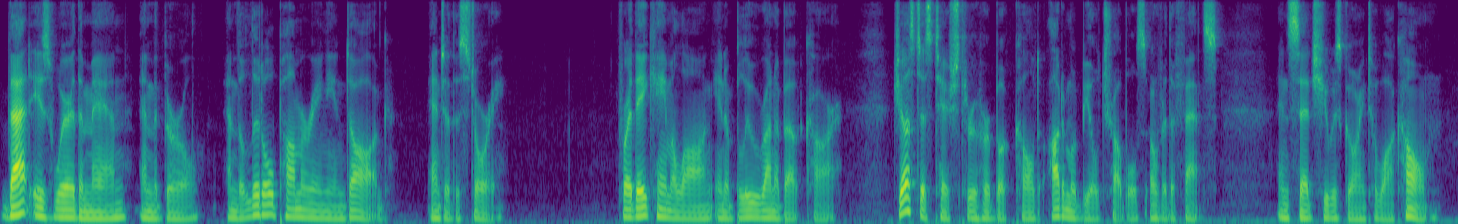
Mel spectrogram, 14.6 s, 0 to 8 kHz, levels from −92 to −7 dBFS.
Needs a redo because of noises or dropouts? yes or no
no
